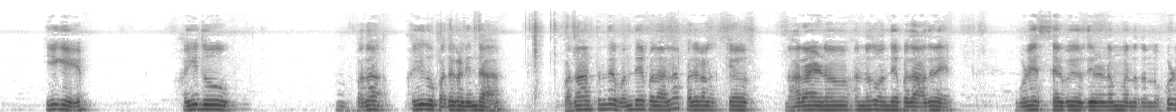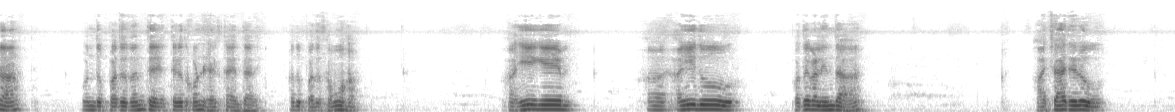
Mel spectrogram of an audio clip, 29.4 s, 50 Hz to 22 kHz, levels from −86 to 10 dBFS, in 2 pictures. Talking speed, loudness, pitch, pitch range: 65 wpm, -25 LUFS, 140 Hz, 135-145 Hz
